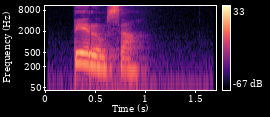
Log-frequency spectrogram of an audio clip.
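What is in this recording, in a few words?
"перымса", Komi, female; audio dict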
